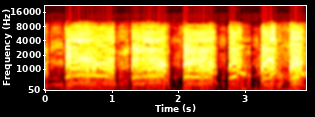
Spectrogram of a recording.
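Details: A pet dog making weird sounds indoors: six hoarse, groan-like voiced bursts, each about half a second long, separated by short silences.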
